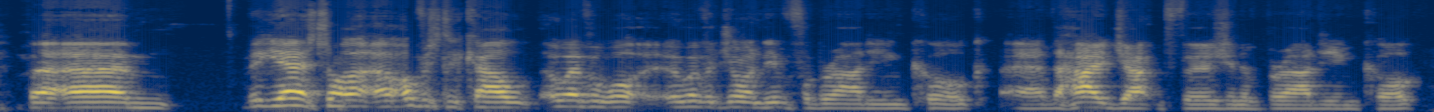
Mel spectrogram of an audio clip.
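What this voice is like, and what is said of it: Hoarse, strained voice. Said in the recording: “lost my voice as well from singing on Sunday. I don't know if you can tell, my voice is proper horse as fuck.”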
